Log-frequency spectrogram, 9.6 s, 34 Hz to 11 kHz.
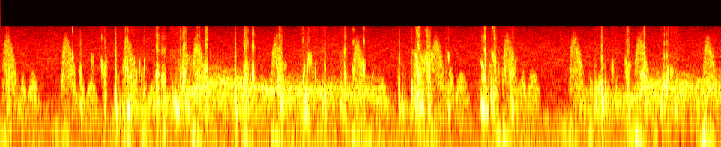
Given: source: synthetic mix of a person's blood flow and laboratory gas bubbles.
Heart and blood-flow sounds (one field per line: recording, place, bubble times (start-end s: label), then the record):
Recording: Doppler ultrasound of blood flow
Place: subclavian vein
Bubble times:
0.06-0.17 s: bubbles
0.92-1.14 s: bubbles
1.21-1.26 s: bubbles
1.31-1.44 s: bubbles
1.51-1.97 s: bubbles
2.04-2.22 s: bubbles
2.26-2.80 s: bubbles
3.10-3.41 s: bubbles
3.65-3.82 s: bubbles
3.99-4.38 s: bubbles
4.51-4.75 s: bubbles
4.83-4.90 s: bubbles
5.29-5.86 s: bubbles
5.94-6.03 s: bubbles
6.39-6.92 s: bubbles
7.91-8.25 s: bubbles
8.32-8.43 s: bubbles
8.51-8.66 s: bubbles
8.79-9.06 s: bubbles
From the record:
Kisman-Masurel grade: 233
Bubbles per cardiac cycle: several, 3 to 8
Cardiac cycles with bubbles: 50 to 99%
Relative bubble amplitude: loud (0.450 to 0.775)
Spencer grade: 3 (all of the cardiac periods contain showers or single bubble signals, but not dominating or overriding the cardiac motion signals)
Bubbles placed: anywhere in the cardiac cycle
